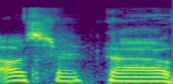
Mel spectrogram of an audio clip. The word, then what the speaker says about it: Öztürk: the top of my head, Mahmoud Khalil and Öztürk. Is that how we pronounce her name? Yeah, Öztürk.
